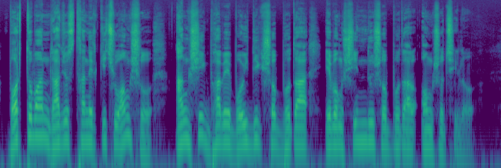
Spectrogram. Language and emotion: Bengali, neutral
